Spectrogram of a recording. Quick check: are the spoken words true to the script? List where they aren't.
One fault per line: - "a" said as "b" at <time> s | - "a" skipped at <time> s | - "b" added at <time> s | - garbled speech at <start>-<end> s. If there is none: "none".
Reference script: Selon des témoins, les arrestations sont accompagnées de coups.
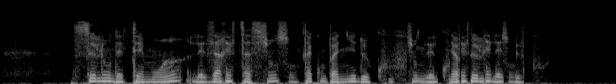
- garbled speech at 4.1-5.3 s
